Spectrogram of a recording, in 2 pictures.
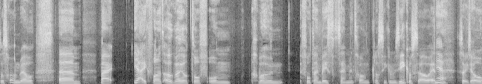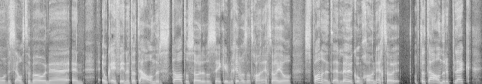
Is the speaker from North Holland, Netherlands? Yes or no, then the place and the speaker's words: yes; Amsterdam, North Holland, Netherlands; En dat me toen werd gevraagd van, ja, maar waar kom je vandaan? En toen zei ik, naar Amsterdam.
